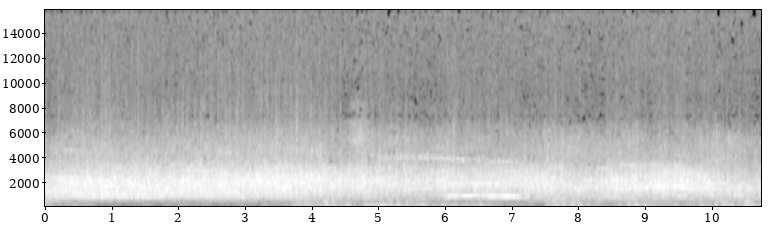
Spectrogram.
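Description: Live concert recording: a large crowd cheering and whooping while the band plays, with sustained instrument notes coming in about four seconds in.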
